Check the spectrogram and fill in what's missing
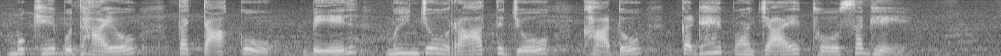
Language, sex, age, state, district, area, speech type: Sindhi, female, 45-60, Delhi, South Delhi, urban, read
